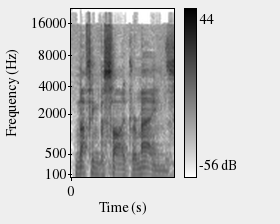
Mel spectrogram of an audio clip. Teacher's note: the iambic pentameter is actually reversed here, which makes that line stand out and is more jarring.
